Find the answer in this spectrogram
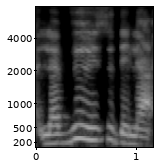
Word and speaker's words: bus: Bus, sí se pronuncia la S. Acá no vamos a decir bu. Aquí no aplica aquello de las palabras de, de que de que no se pronuncia la S en este caso, porque no estamos hablando de un verbo, ni de un adjetivo, ni es un nombre en plural, sino que estamos hablando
